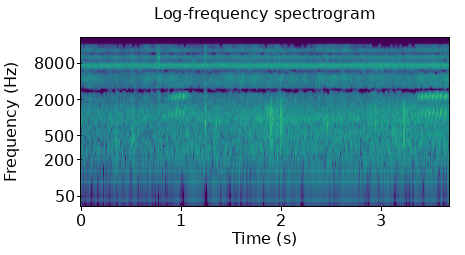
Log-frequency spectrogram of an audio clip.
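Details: On August 3, 2012, by Route 25A in Wading River, gray treefrogs call from the roadside with short, musical pulsed trills over a steady high insect drone.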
